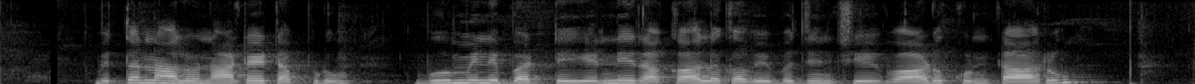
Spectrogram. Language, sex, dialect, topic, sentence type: Telugu, female, Southern, agriculture, question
